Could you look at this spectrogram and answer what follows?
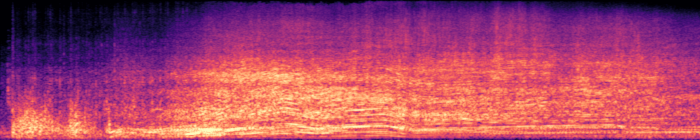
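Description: Race cars launch hard down a drag strip at a track day, engines roaring loud and close with rising revs through the gears, holding a sustained high-pitched howl as they pull away.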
